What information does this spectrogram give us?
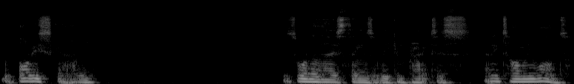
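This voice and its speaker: A man guiding a meditation in a gentle, measured manner with long pauses between phrases. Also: lowish voice, animated, slightly rough. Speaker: mindfulness meditation teacher. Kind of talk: guided body scan meditation.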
